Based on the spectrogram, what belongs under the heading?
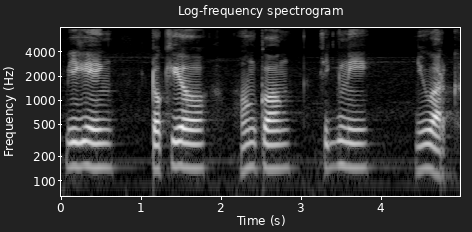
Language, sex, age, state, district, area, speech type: Odia, male, 45-60, Odisha, Bhadrak, rural, spontaneous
